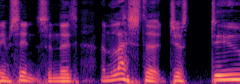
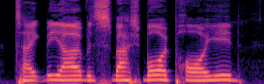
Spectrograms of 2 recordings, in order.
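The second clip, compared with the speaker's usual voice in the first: put-on Birmingham accent, sort of Brummie; 3 semitones higher than usual. Retelling a woman overheard on a bench speaking to him, sort of Brummie accent. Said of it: "it was a sort of Brummy accent".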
